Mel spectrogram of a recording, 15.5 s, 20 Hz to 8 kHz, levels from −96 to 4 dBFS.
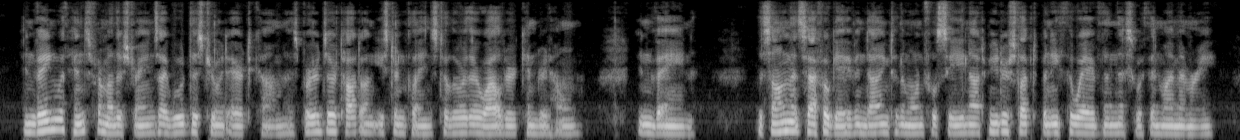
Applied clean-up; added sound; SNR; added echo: none; none; none; none.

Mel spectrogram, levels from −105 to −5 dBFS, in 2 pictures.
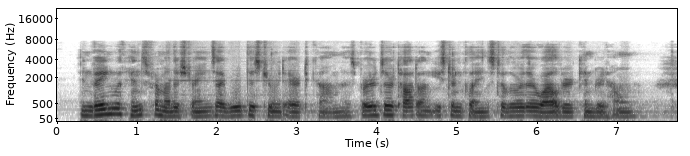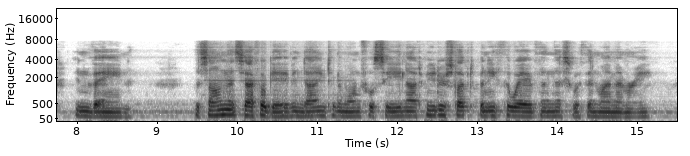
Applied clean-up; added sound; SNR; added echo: neural separator model SepFormer DNS4.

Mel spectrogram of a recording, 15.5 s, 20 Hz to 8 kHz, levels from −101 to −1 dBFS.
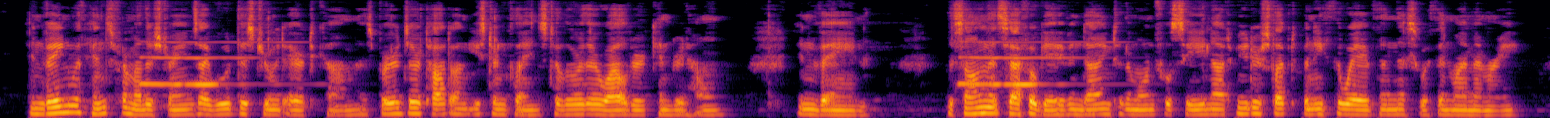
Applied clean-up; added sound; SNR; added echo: classical method WPE with log-MMSE.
